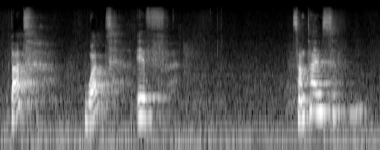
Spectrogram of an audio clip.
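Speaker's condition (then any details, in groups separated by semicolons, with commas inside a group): Stuttering; lifelong stutter, neurological cause, speech therapy in youth, jaw, belly and leg cramps from suppressing stutter; audibly stuttering during lecture performance; repetitions, blocks, stutters on own name, slower than fluent speakers, amount varies daily, smooth repetitions when unafraid; prolonged sounds, blocks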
